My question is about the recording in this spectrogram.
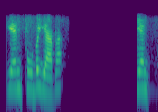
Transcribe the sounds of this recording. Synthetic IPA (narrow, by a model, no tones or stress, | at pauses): jenpuːbɐjaːba | jen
